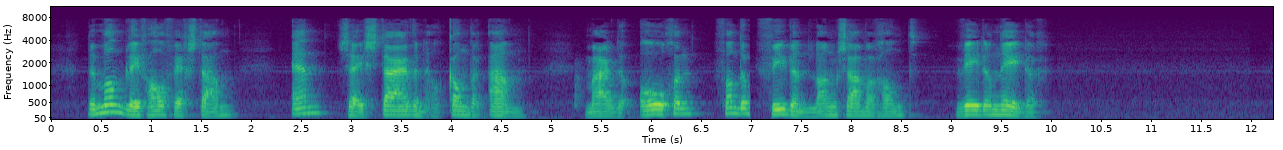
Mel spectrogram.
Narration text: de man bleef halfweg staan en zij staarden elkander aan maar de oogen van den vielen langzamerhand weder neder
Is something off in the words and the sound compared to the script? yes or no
no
